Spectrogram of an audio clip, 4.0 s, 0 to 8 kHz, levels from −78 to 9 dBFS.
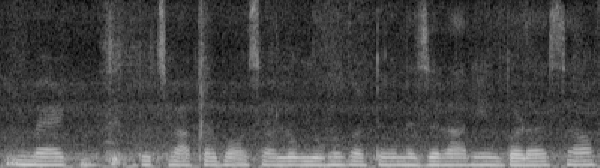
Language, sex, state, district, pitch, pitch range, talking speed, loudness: Hindi, male, Chhattisgarh, Raipur, 180 Hz, 175-185 Hz, 225 wpm, -16 LUFS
